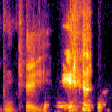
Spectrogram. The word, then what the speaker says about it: Bucket: Kind of like people whose name is Bucket would like it pronounced bouquet.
